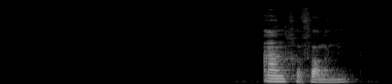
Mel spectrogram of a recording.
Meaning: past participle of aanvangen
- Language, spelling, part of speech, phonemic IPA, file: Dutch, aangevangen, verb, /ˈaŋɣəˌvɑŋə(n)/, Nl-aangevangen.ogg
